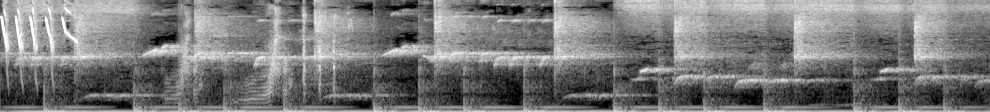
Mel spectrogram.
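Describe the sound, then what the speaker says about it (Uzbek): Talking Afghan myna bird calling up close, loud repeated whistles, chirps and squawks in short varied phrases with brief pauses between them, over a steady low hum. "Afg'on maynasi, xalq tili bilan aytganda olaqanotlar."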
